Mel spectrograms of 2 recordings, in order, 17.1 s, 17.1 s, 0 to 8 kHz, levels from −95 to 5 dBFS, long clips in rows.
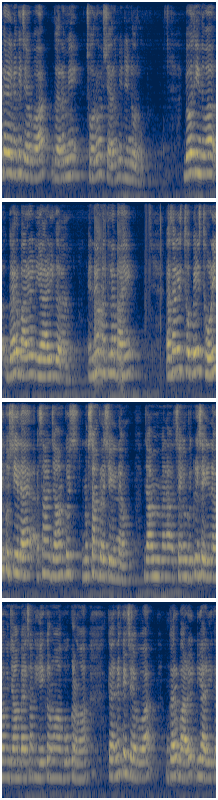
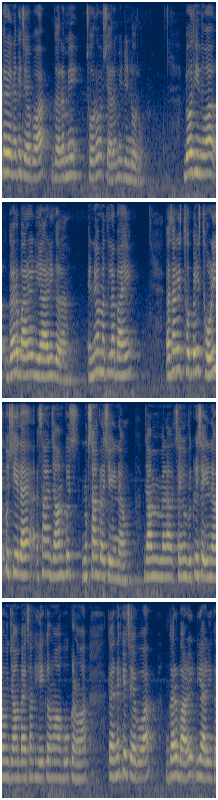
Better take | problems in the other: second | noise reduction (neural separator model SepFormer DNS4)

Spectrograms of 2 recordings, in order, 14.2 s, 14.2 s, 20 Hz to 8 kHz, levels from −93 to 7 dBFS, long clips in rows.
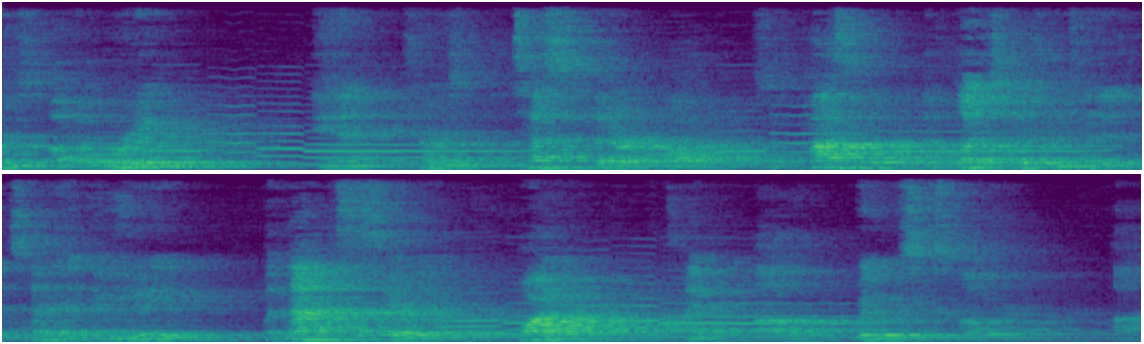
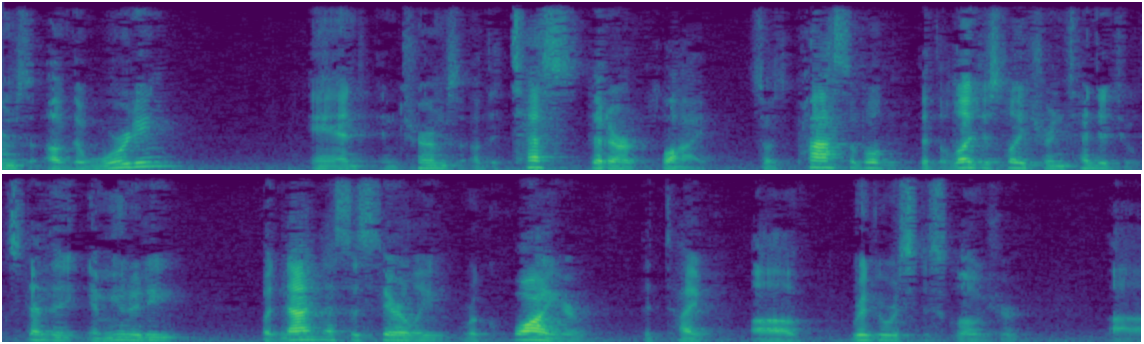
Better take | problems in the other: second | background sound (Wind instrument, woodwind instrument); 10 dB below the speech // room echo; dies away in 2.1 s

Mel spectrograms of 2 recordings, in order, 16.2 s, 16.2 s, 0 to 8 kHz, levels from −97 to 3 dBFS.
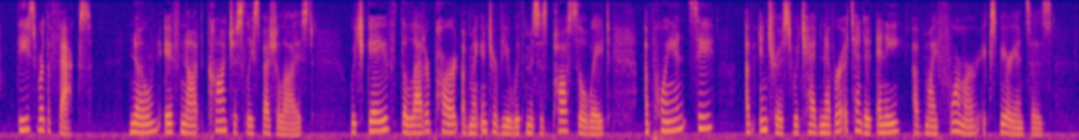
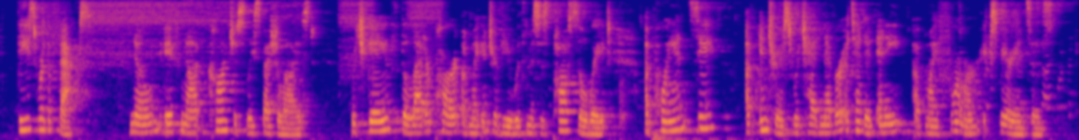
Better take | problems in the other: first | noise reduction (classical method WPE with log-MMSE)

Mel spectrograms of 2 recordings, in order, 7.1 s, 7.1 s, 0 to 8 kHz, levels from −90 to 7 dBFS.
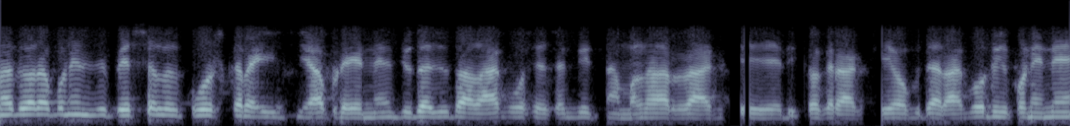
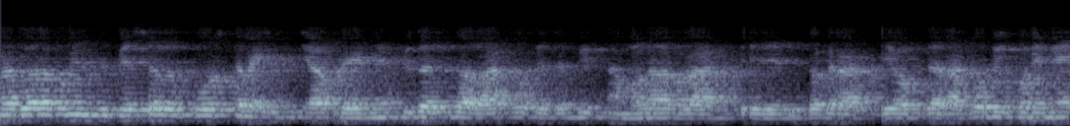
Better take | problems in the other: first | room echo; dies away in 1 s

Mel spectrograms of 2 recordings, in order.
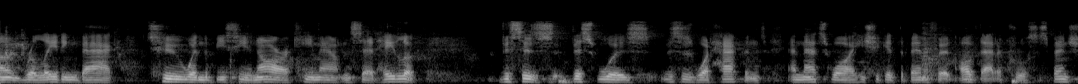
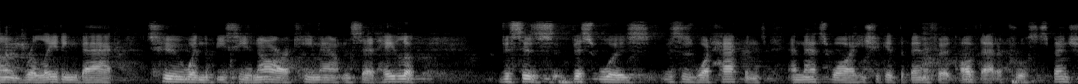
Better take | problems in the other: first | room echo; dies away in 1.8 s

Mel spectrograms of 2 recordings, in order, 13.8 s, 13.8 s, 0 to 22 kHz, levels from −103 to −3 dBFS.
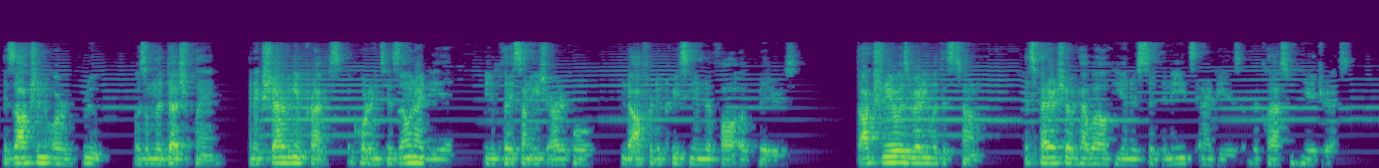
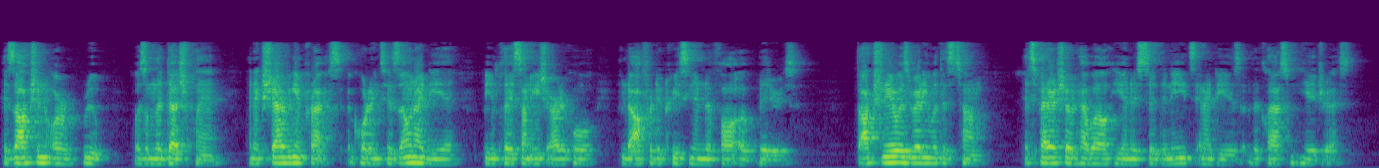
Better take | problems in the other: second | noise reduction (classical method spectral subtraction)

